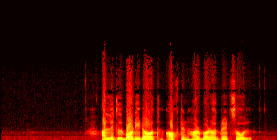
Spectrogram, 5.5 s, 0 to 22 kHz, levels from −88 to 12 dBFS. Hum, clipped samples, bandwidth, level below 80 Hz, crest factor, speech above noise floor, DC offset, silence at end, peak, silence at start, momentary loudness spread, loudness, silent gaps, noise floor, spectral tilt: none; under 0.1%; 12 kHz; -52 dBFS; 16 dB; 47 dB; under 0.1%; 0.55 s; 0 dBFS; 2.05 s; 9 LU; -14 LUFS; none; -60 dBFS; -7.5 dB/octave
